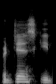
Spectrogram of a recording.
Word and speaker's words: Prigioni: But I do pronounce Prigioni correct, cuz it is pronounced Prigioni, believe it or not.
